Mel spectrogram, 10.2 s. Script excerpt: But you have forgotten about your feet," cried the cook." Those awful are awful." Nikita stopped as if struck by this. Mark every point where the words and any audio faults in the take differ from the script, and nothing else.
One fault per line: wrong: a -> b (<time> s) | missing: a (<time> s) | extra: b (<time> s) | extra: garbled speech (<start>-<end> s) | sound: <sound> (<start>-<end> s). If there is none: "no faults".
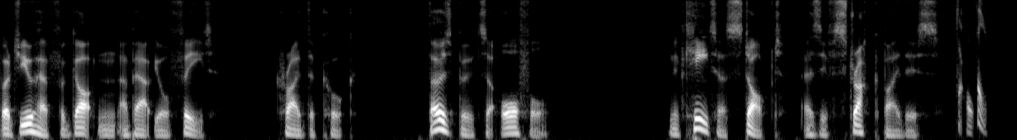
wrong: awful -> boots (4.5 s)
sound: chirp (9.6-9.9 s)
